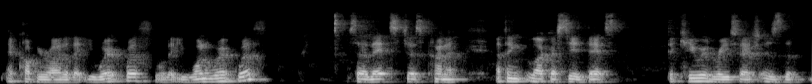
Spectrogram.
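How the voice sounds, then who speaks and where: This medium-pitched man has a New Zealand accent and sounds like he's in an echoey room on a rough recording. He's a podcast guest chatting casually about his business. He's relaxed and full of fillers and restarts.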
